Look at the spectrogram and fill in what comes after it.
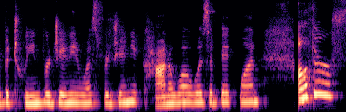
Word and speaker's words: Kanawha: Kanawha. – What does that mean? – That is named after a river that is spelled K-A-N-A-W-H-A. It's a Native American word, Kanawha.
